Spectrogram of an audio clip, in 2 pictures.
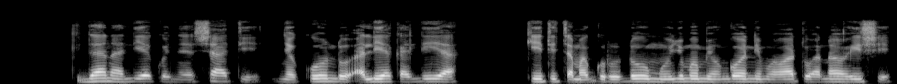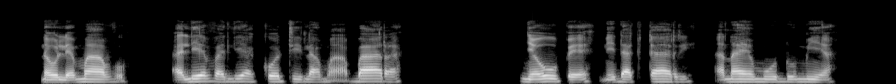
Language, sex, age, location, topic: Swahili, male, 18-24, Nairobi, education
